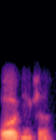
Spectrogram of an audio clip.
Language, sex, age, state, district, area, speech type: Tamil, male, 18-30, Tamil Nadu, Tiruchirappalli, rural, conversation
